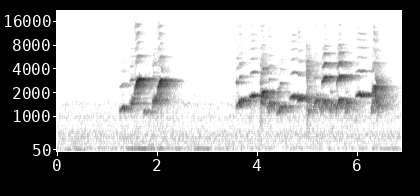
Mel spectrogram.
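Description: A pet bird whistling in two short phrases of clear, stepping notes, the second phrase longer.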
